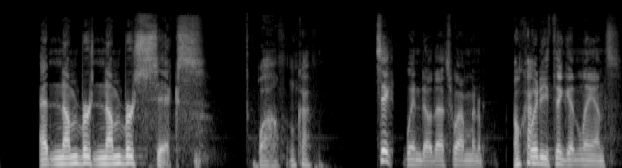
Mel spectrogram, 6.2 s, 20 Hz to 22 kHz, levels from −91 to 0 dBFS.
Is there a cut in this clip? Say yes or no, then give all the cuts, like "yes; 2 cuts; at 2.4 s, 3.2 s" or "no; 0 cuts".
yes; 3 cuts; at 0.9 s, 3.9 s, 4.8 s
